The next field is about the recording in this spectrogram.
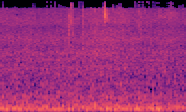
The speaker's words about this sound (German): Ja, äh, man hört es vielleicht, wir haben uns ausreichend lange über das warme Wetter beschwert. Es ist windig. Aktuell nicht regnerisch, aber windig und deutlich kühler.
